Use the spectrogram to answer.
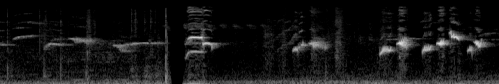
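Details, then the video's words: Indonesian kacer (Oriental magpie-robin) singing a provoking lure song: soft slurred whistles, a loud click, then a rising series of five or six clear whistled notes, each bright and slightly warbled. "PANCINGAN KACER TOP untuk DONGKRAK EMOSI Bongkar Materi Tarung Ngotot Gacor Buka Ekor bikin NGEPLONG"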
